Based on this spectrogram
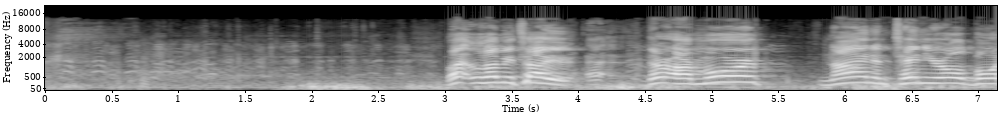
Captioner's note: laughter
